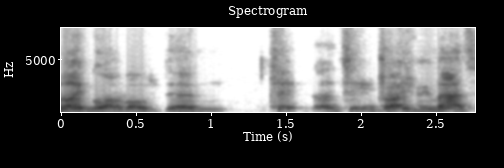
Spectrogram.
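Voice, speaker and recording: A man speaks in a Cardiff accent with ordinary pitch variation. The sound is dry and close, with no echo. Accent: Welsh (Cardiff). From Wales, Cardiff. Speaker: boxing commentator and former world champion boxer. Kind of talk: casual interview chat. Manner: fast.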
